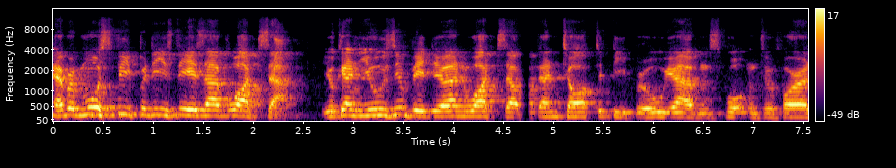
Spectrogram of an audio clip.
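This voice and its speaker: Bright, higher-voiced Jamaican man in echoey room. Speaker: doctor, guest expert. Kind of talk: spoken public health advice. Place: press event in a room. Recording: echoey room with faint noise.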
